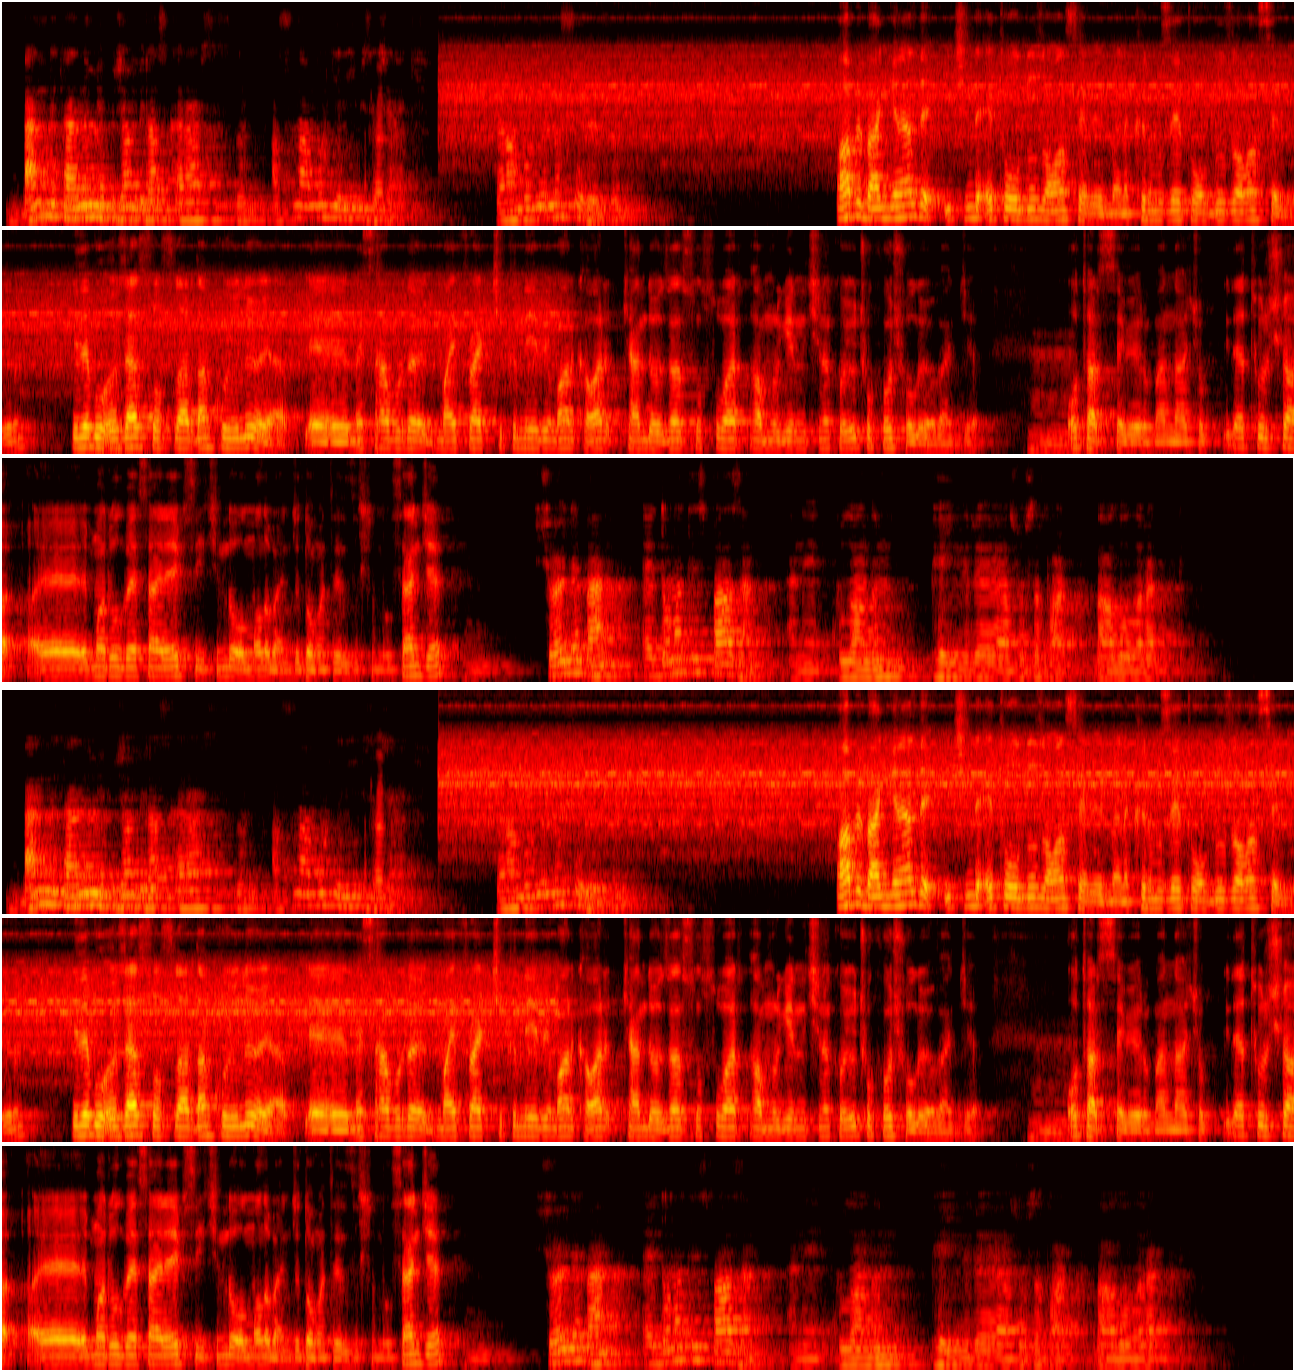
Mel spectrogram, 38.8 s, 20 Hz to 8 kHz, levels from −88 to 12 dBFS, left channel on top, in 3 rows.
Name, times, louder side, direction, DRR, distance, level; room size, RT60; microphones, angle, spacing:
voice 1, 0.0-4.0 4.9-6.2 6.9-7.0 13.8-14.1 23.2-23.7 30.5-30.7 31.2-33.4 33.7-34.8 35.1-37.6, left 1 dB, 80° left, 6.2 m, -37 dB
sound 1, 4.4-19.0, right 6 dB, 45° right, 4.1 m, -40 dB
voice 2, 8.3-13.2 13.6-22.7 23.6-30.3, right 2 dB, 20° right, 0.9 m, -31 dB
28.0 x 21.5 x 7.7 m
head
